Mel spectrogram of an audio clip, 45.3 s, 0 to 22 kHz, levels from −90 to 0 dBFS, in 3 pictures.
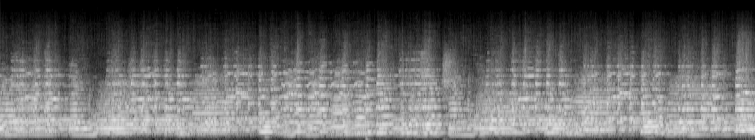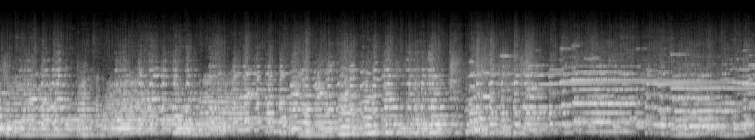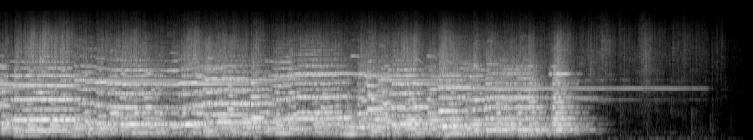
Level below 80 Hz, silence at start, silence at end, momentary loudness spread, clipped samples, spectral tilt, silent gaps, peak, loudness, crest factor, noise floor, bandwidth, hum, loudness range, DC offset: -66 dBFS; 0 s; 3 s; 6 LU; under 0.1%; -5 dB/octave; none; 0 dBFS; -15 LUFS; 14 dB; -74 dBFS; 10.5 kHz; none; 4 LU; under 0.1%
